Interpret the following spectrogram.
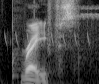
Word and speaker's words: Ralph: I wish the Ralphs and Rafes would just get together and agree. What, people with that name? There's some people who spell their name Ralph. Pronounce it... Oh, it's up there. Pronounce it Rafe.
